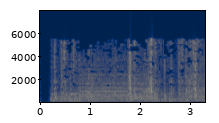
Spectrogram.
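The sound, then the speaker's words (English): An inkjet printer whirs and clatters steadily, its mechanical buzz broken by a few sharper clicks and swishes as the print head moves. No voices are present. “Tired of replacing expensive inkjet printer cartridges? Maybe it's time to replace the printer.”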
